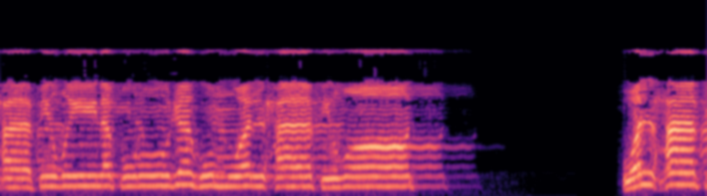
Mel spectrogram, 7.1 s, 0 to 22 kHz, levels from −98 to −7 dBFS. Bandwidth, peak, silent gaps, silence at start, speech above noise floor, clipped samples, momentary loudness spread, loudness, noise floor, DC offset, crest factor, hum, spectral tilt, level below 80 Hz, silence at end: 8 kHz; -6 dBFS; 5.76-6.15 s; 0 s; over 67 dB; under 0.1%; 9 LU; -23 LUFS; under -90 dBFS; under 0.1%; 18 dB; none; -1.5 dB/octave; -72 dBFS; 0 s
